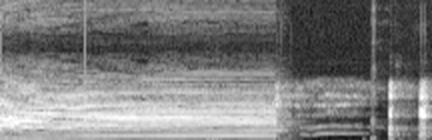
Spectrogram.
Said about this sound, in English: No, I'm just... train horn.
